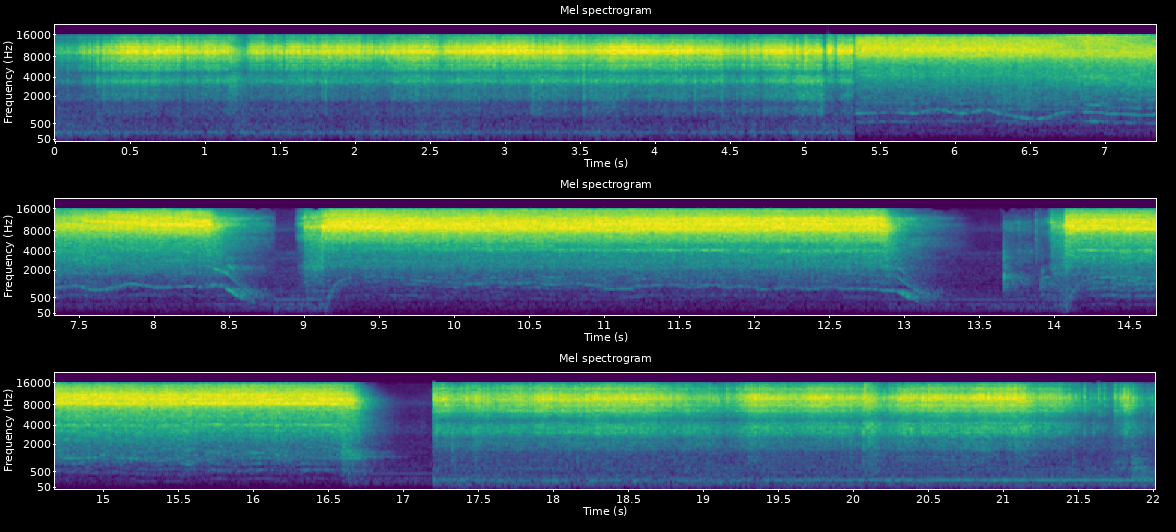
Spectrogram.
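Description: A TIG welding arc hissing steadily on galvanized steel, then a small angle grinder run three times against the metal to grind off the galvanizing. Its whine wavers under load and falls away as it spins down each time. The welding arc hiss returns for the last few seconds.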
